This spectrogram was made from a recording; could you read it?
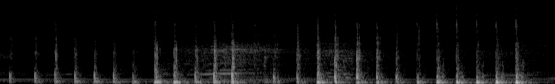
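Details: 2019+ Acura RDX dash where two trim surfaces meet, with something wedged into the gap: quick, even knuckle taps land as dull, clean knocks with no trailing buzz, so the tap-test rattle is gone.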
